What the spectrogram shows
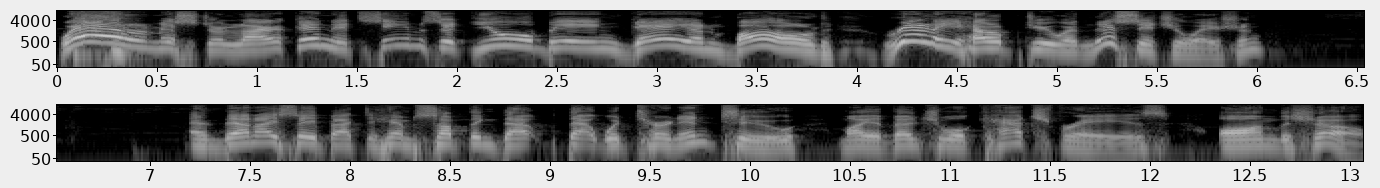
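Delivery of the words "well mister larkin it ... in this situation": poor, clumsy, put-on Irish brogue. Retelling a police encounter, the speaker quotes a cop: bad Irish accent. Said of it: "this cop has, by the way, a bad Irish accent".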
